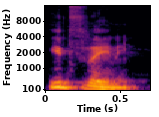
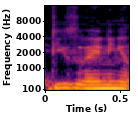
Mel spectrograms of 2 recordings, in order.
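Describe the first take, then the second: First: 'It is' is squeezed into one syllable. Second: Both words 'it is' are said in full. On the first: This is how native speakers say it. "പക്ഷേ ഇറ്റ്സ് raining" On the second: This is how learners usually say it. "ഇറ്റ് ഈസ് raining എന്ന് പറയും"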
